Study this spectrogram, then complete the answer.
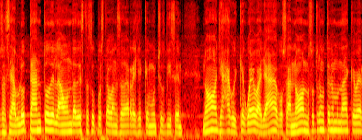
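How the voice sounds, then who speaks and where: Here a man with an unremarkable speaking voice talks at a fairly quick pace. His pitch is fairly high and his intonation fairly even. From Monterrey, northern Mexico. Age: 40s. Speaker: rock keyboardist and composer. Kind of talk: casual interview chat.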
